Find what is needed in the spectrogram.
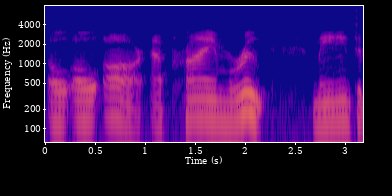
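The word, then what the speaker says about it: עוּר: another word that strongs refers us to 5783 uwr or that's way it's pronounced o o r a prime root meaning to be be be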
